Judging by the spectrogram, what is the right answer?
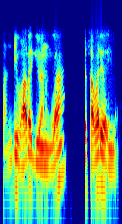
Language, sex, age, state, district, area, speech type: Tamil, male, 30-45, Tamil Nadu, Chengalpattu, rural, conversation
